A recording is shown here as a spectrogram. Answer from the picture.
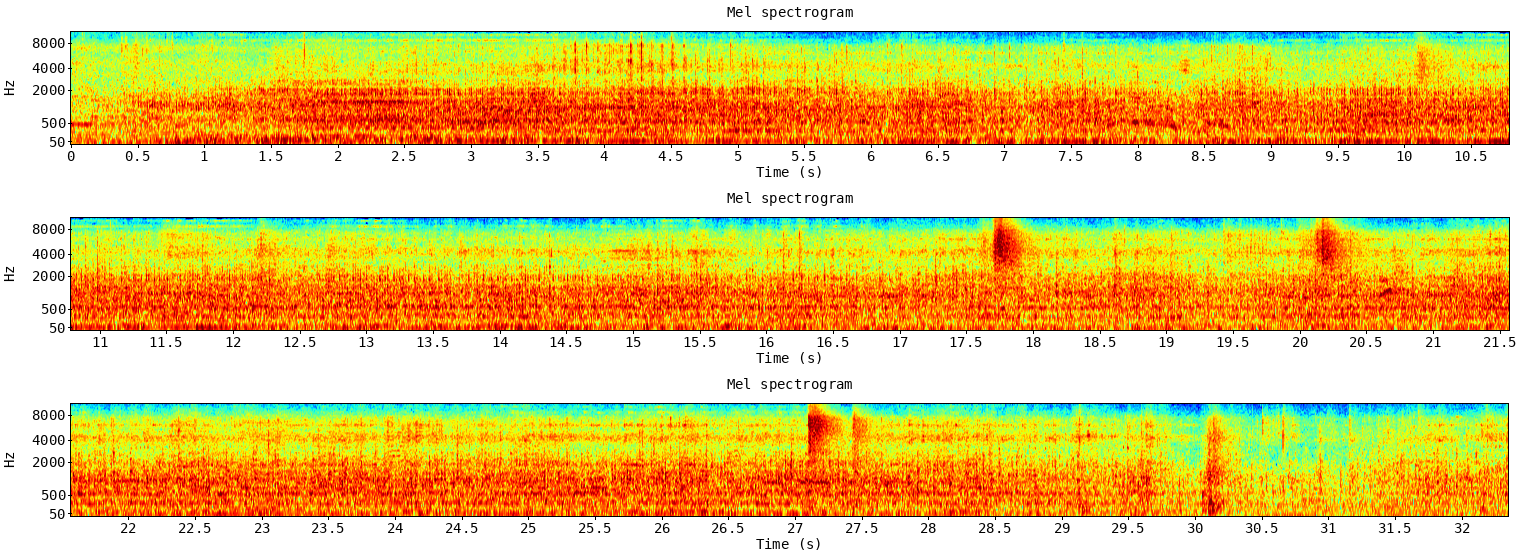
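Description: Steady rumbling of suitcase wheels rolling over a hard tiled floor, with a few brief high clicks; the rumble stops at the end.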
